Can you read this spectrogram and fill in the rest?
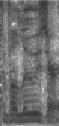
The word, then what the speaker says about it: Volusia: Volusia? – It's the best Volusia. – It's pronounced Veluser. – Volusia. – Let's just pronounce it right. Ever. Yeah, there's an implied R at the end of that.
